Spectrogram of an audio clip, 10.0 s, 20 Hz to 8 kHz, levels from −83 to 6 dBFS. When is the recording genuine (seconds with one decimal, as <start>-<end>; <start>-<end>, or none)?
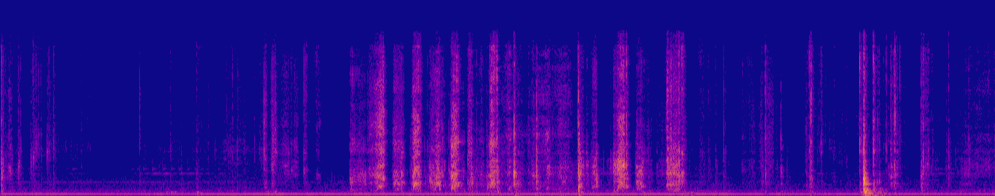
0.0-2.4; 3.2-3.6; 4.1-6.7; 7.8-10.0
